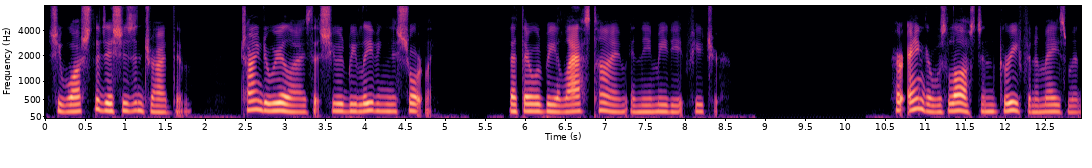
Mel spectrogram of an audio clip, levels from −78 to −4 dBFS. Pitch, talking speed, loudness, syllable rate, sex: 190 Hz, 160 wpm, -20 LUFS, 5.5 syllables/s, female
